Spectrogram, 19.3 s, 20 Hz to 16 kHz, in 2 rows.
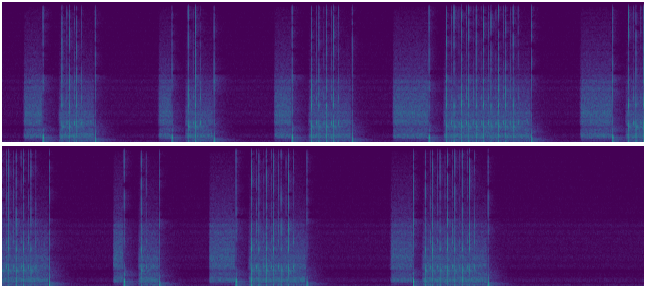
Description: Pulse dialling, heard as a rotary dial, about 9 pulses a second. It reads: 3 2 4 0 7 1 6 7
